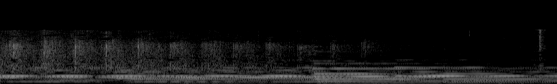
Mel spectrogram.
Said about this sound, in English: Let's give these folks a big, big hand clap as they're coming. We love them. We appreciate them.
